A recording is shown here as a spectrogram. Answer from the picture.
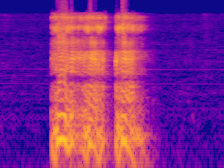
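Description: A man clears his throat loudly, in two quick rasps, followed by a brief "um".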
